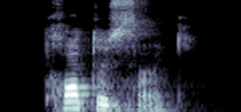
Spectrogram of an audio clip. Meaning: thirty-five
- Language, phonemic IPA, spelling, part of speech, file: French, /tʁɑ̃t.sɛ̃k/, trente-cinq, numeral, LL-Q150 (fra)-trente-cinq.wav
